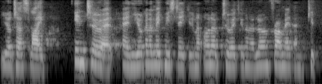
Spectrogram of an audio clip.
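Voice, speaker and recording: A woman's voice: on the low side, level tone, fast talker. A woman with a French accent talking casually as a podcast host. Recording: echoey, reverberant room.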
